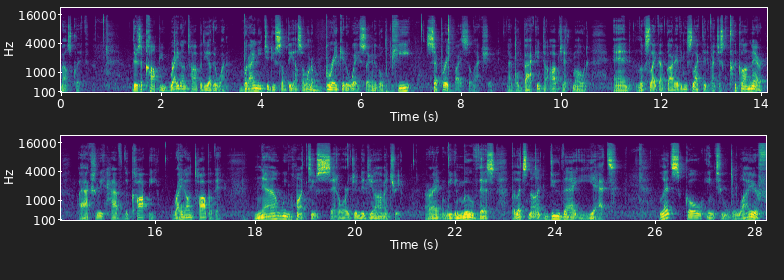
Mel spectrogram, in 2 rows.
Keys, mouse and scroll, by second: 6.5 p, 9.2 Tab, 13.2 click, 23.4 click, 23.6 ctrl+z, 27.6 z.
